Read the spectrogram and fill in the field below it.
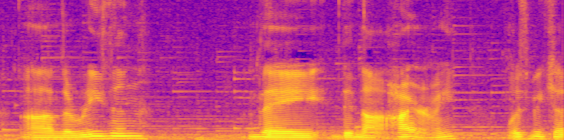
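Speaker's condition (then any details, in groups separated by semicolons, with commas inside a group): Spastic diplegia cerebral palsy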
